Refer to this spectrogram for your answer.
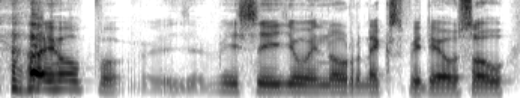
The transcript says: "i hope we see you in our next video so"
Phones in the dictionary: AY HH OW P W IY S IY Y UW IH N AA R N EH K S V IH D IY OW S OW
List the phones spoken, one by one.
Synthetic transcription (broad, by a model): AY HH OW P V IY S IY Y UW IH N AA R N EH K S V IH D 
